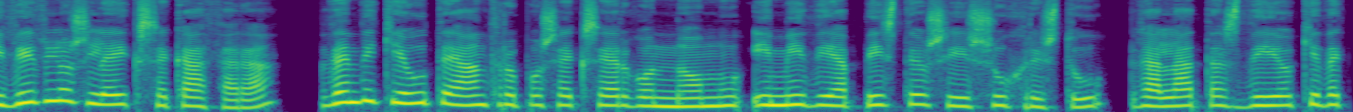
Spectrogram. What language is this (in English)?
Greek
